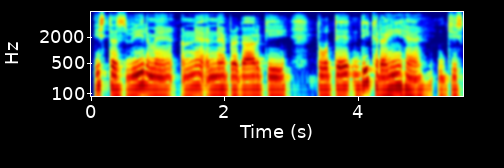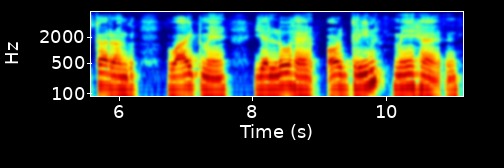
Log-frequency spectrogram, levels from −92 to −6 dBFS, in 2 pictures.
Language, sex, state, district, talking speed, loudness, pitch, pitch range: Hindi, male, Assam, Kamrup Metropolitan, 120 wpm, -14 LUFS, 130 Hz, 120-140 Hz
